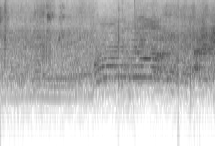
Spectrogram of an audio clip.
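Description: Rallycross cars racing in a close pack, engines running hard, with a rise in engine pitch and loudness about a second in as they accelerate.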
